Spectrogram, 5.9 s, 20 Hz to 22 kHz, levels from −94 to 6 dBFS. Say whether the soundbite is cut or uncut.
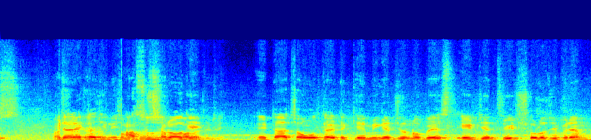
cut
